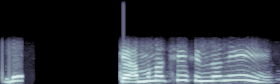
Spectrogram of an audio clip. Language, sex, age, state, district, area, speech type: Bengali, female, 18-30, West Bengal, Alipurduar, rural, conversation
